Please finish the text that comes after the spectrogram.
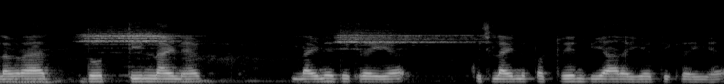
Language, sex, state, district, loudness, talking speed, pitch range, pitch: Hindi, male, Bihar, Purnia, -28 LUFS, 180 wpm, 125-135 Hz, 130 Hz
